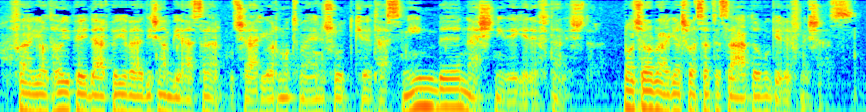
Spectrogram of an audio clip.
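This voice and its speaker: A man narrating a novel in a steady, measured audiobook reading. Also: sits low, slight background noise.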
